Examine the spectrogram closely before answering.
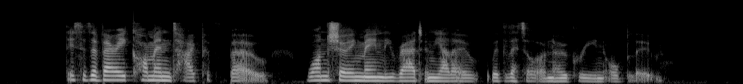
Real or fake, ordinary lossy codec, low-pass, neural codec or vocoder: fake; AAC, 48 kbps; 7.2 kHz; codec, 16 kHz, 1 kbps, X-Codec, HuBERT features, trained on LibriSpeech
